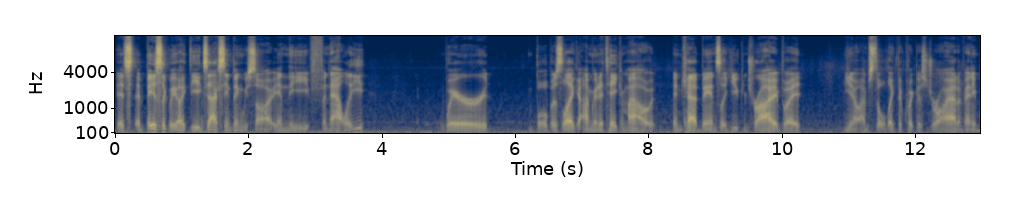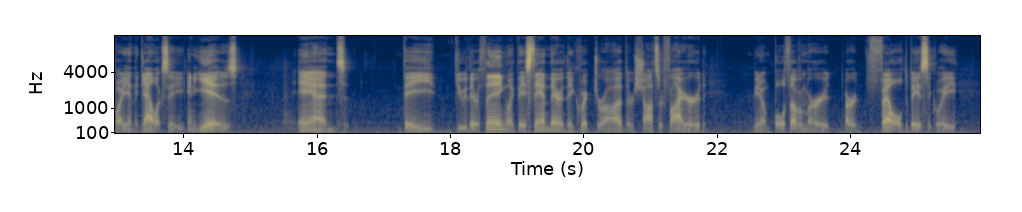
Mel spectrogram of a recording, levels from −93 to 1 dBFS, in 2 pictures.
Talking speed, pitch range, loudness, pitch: 160 wpm, 80-115 Hz, -19 LUFS, 90 Hz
